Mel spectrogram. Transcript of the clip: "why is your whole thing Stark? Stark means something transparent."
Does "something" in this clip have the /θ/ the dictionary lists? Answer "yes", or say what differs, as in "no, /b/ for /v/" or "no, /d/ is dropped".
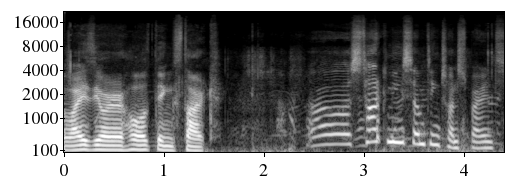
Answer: no, /t/ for /θ/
